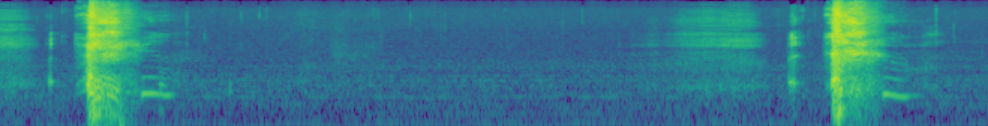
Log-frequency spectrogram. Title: sneezes and nose blows (f)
